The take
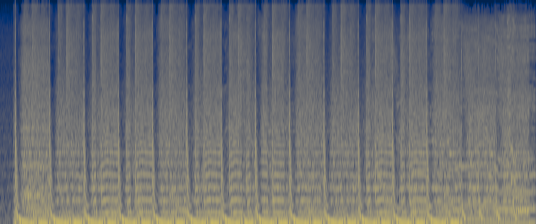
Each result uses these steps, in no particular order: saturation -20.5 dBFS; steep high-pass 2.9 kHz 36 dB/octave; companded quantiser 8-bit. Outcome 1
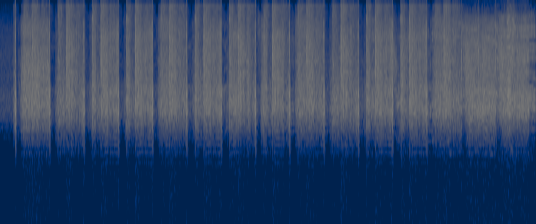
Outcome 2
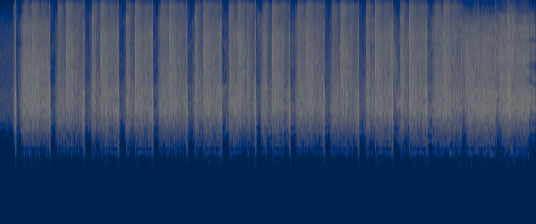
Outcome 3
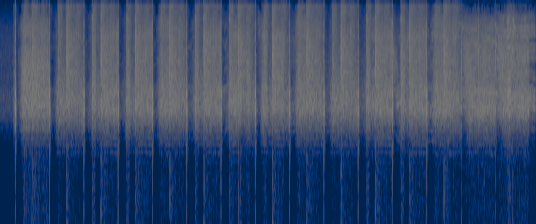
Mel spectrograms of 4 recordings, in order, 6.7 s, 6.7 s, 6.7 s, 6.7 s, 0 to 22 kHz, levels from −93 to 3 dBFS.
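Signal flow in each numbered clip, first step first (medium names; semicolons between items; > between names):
saturation > steep high-pass > companded quantiser; companded quantiser > saturation > steep high-pass; steep high-pass > companded quantiser > saturation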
